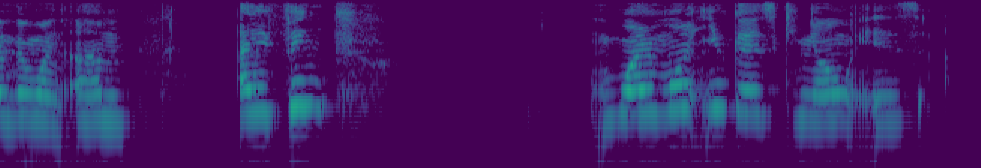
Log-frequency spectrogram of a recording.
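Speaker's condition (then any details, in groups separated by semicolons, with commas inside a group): Cerebral palsy; quadriplegic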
